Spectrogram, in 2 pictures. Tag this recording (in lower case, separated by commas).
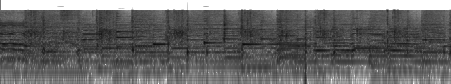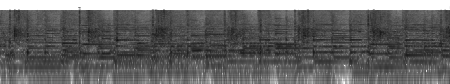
music, singing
